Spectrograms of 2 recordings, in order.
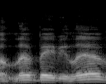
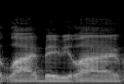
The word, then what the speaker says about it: Live Baby Live: live album, and I don't know how you pronounce it, Live Baby Live, I believe is the proper pronunciation. However, since it is a live album, you could also pronounce it Live Baby Live, I suppose.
